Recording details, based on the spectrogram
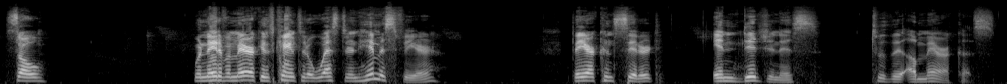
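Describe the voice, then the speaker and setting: A man's voice: on the high side, a little slow, pauses often, sharp tone, no echo. A man from Los Angeles giving an emphatic, lecturing livestream talk, answering his chat and laughing often. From Los Angeles, California. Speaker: livestream host.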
